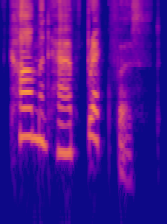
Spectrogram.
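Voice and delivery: high, slow, sweet lamb voice; sweet milky voice. Acted. Lamb inviting the children to breakfast, sweet and milky. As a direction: speak sweetly as a lamb, pitched high and unhurried. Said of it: "in its sweet milky voice".

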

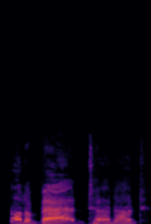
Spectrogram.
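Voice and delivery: high, loud satisfied boast; pleased, puffed-up host; proud. Acted. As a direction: show off the crowd proudly. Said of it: "said nearly headless Nick proudly".

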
